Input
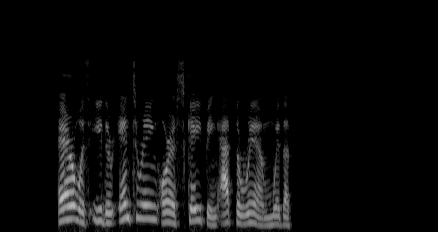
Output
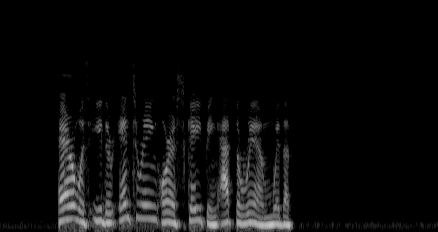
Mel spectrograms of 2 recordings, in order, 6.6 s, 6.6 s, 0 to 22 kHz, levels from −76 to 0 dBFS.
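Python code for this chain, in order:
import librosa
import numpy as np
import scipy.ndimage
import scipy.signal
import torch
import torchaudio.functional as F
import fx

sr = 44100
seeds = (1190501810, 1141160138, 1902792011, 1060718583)

y = fx.env_lowpass(x, sr, base_hz=900.0, full_db=-24.0)
y = fx.low_shelf_res(y, sr, hz=190.0, db=14.0, q=3.0)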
